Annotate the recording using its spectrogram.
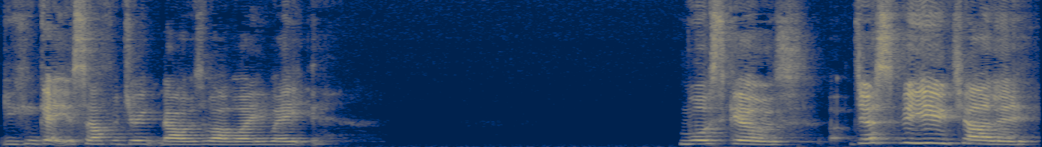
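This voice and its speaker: A woman's voice: sits high, fairly even intonation, measured pace, reverberant. A woman from England coaching young children through a live online rugby skills session, upbeat and encouraging, counting down drills and sometimes out of breath. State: out of breath at times.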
